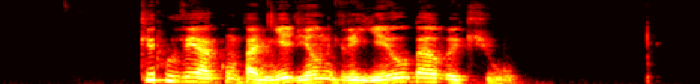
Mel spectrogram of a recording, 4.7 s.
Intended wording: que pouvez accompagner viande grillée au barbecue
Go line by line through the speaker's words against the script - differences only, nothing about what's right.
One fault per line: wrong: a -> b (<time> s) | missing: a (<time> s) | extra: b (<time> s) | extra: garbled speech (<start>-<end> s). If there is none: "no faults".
no faults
